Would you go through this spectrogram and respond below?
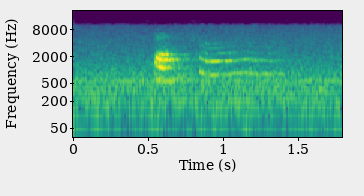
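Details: A single short meow from a cat, a sharp bright onset that eases into a brief descending wail, with a low hum in the room behind it.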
